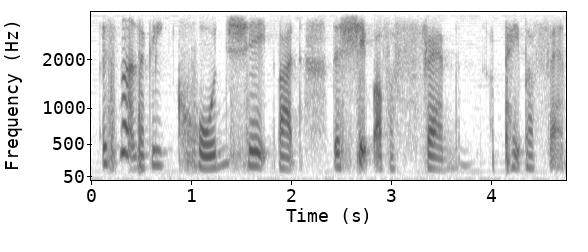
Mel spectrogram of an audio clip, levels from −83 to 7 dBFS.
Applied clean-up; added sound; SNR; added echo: none; none; none; none.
